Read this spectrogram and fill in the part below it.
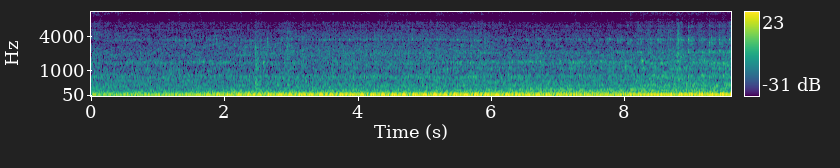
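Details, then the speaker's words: Chevy C30 square body Mason dump V8, revived after an under-hood fire, timing not yet set, door open: deep, even rumble with a steady lope, no knocks or misses, purring smoothly at idle. "Open up the door. Yeah. Listen to that thing purr. Come on now."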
